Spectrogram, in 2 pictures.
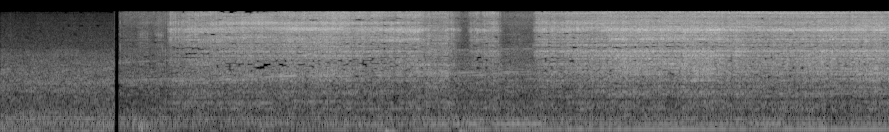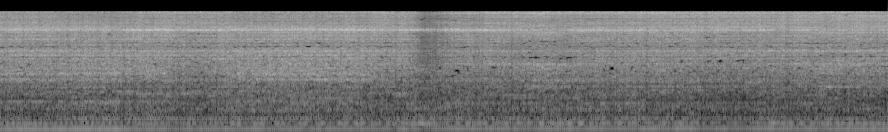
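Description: A small rotary tool whines steadily as it grinds stone.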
